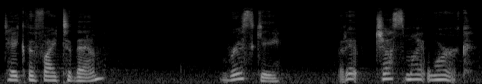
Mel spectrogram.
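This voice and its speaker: A woman voicing a composed, resolute knight in a video game cutscene, measured and confident. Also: medium pitch, animated, darkish tone, a little hiss or hum. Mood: cool, wry. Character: composed, resolute young female Jedi knight.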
